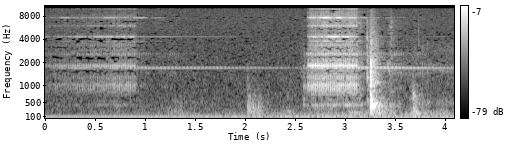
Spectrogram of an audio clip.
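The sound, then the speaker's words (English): A telephone bell rings in two short bursts, a dense metallic jangle, the second louder, as someone is dozing off in bed, followed by a faint clatter like a receiver being picked up. “I was just dozing off when the telephone rang.”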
